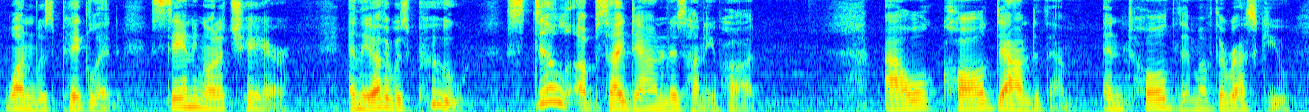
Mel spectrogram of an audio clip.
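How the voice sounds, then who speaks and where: Woman storybook reader, lowish voice, highly varied intonation, expressive children's narration. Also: moderate pace.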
